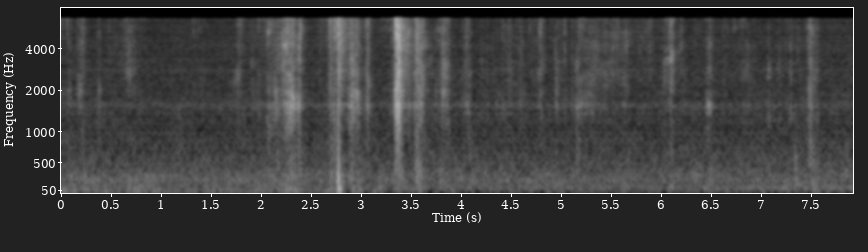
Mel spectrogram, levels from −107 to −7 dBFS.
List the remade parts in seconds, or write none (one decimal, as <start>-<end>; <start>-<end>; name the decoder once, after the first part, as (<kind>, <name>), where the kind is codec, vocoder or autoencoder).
0.0-7.9 (vocoder, Vocos)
